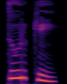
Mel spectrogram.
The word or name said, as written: ತುರಕಿ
